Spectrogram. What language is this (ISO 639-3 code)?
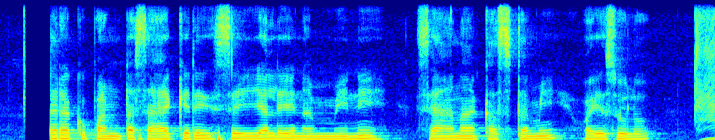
tel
